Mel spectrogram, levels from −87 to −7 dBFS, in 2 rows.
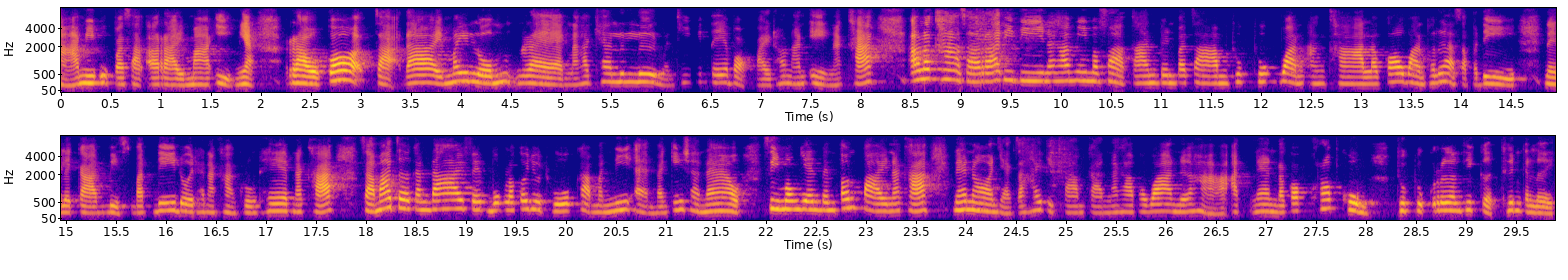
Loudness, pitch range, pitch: -23 LUFS, 200-255 Hz, 225 Hz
